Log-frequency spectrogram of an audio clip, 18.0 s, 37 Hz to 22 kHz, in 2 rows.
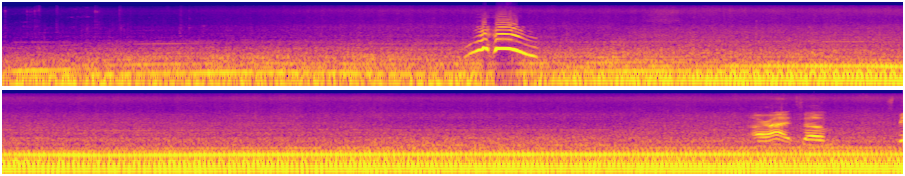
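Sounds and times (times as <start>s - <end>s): boat engine humming: 0.0s - 18.0s.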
